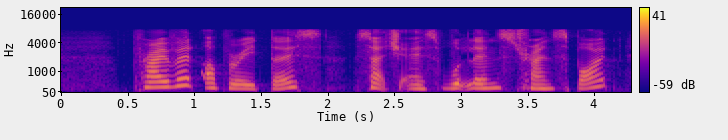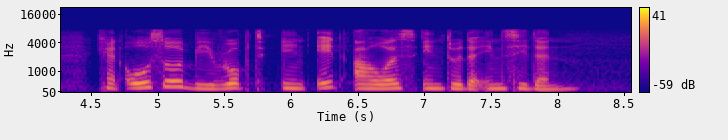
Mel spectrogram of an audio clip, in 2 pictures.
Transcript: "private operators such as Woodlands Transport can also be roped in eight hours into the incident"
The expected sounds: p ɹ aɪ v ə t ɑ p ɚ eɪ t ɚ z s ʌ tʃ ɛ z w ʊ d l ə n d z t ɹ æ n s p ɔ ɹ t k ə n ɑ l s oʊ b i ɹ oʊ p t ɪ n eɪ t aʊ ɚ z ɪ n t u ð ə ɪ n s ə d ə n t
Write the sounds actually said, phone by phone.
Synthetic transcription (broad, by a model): p ɹ aɪ v ə t ɑ p ɚ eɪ t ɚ s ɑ tʃ ɛ s w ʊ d l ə n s t ɹ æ n s p ɔ t k ə n ɑ l s oʊ b i ɹ oʊ p t ɪ n eɪ t aʊ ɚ s ɪ n t u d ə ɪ n s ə d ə n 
